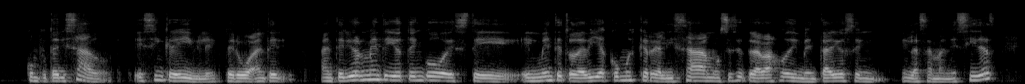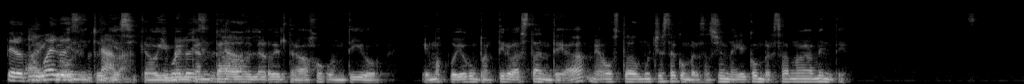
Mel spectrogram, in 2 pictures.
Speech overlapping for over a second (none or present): present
